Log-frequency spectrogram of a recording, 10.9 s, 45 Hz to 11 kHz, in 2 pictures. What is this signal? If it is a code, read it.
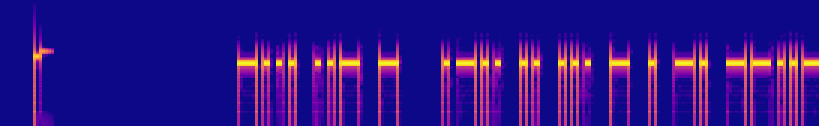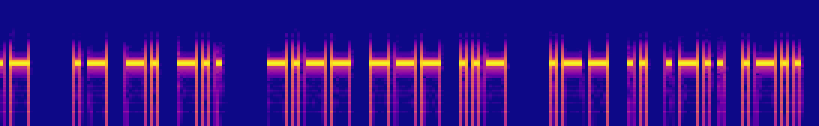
Morse code, heard as a keyed tone, about 28 wpm, 700 Hz. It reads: BUT LISTEN, AND YOU WILL
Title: Sentences from Top 600 Words 28wpm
